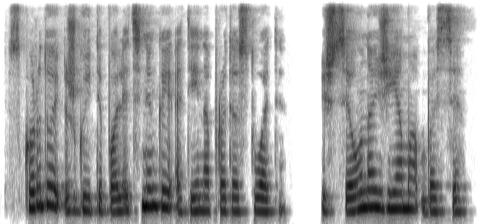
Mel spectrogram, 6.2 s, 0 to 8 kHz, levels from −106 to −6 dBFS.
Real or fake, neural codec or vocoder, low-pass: real; none; 7.2 kHz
